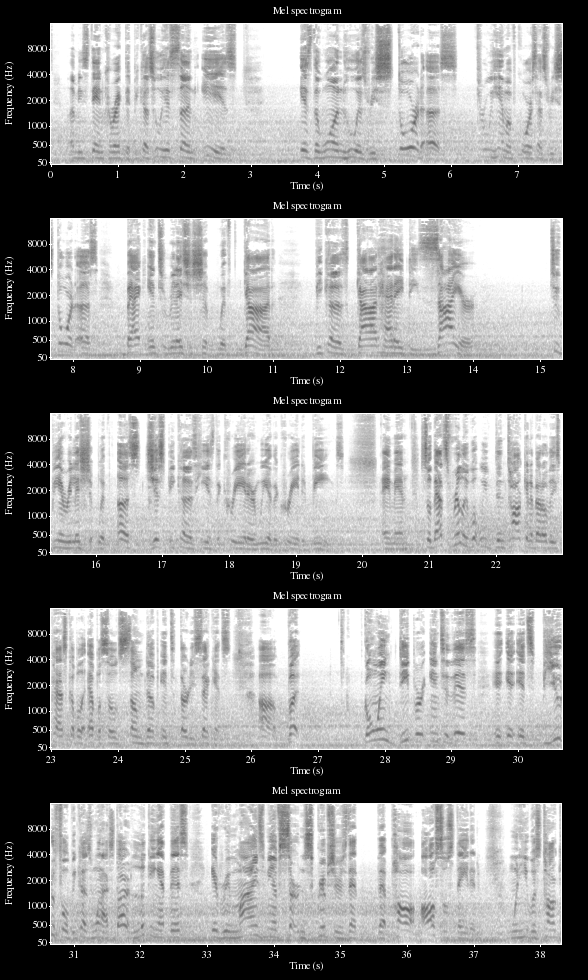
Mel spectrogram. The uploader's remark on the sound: Get in the car with me and let's take a ride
